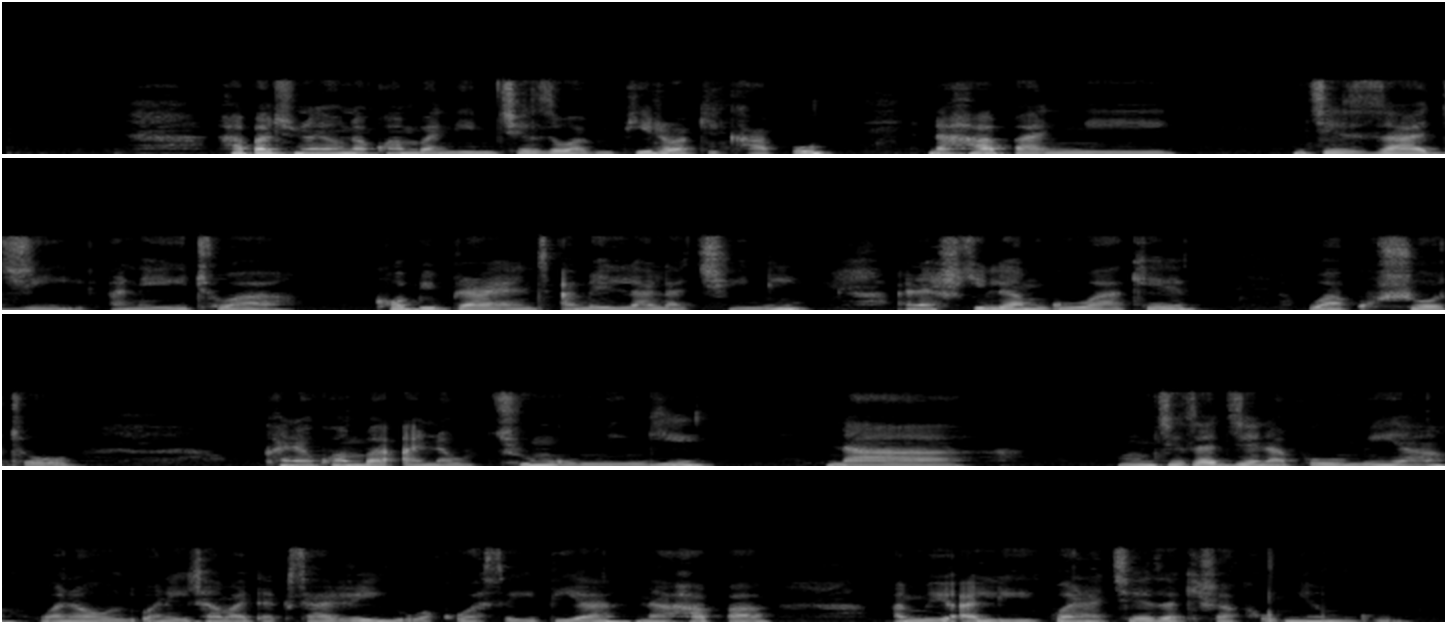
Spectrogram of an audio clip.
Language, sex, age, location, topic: Swahili, female, 18-24, Nairobi, health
